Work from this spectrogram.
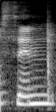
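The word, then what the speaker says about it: sin: तो उस चीज़ के लिए मैं जो है वो कोशिश कर रही हूँ कि उसको सिन पढ़ा जाए तो वो थोड़ी बहुत आपको मेरी वीडियोस में मिलेगा, आप सिन ही प्रोनाउंस करें।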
